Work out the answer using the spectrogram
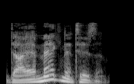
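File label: "diamagnetism", British English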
